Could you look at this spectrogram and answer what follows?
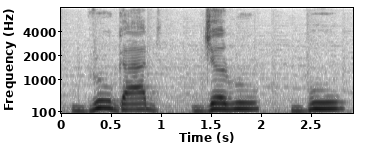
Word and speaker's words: Brewguard Jeroboam: name is bugard jerob they did pronounce it for us say brard jeru buom that's how they say it should be pronounced so get it right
